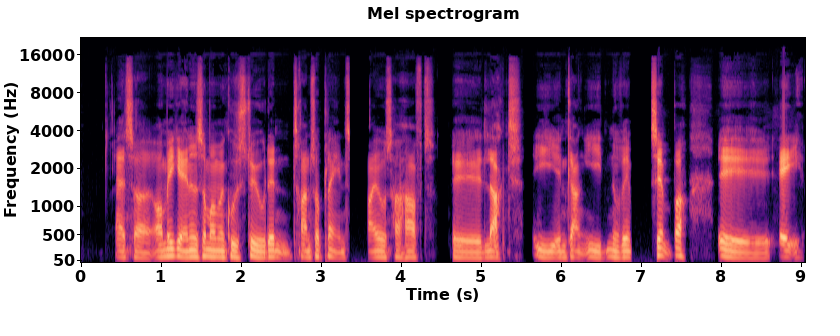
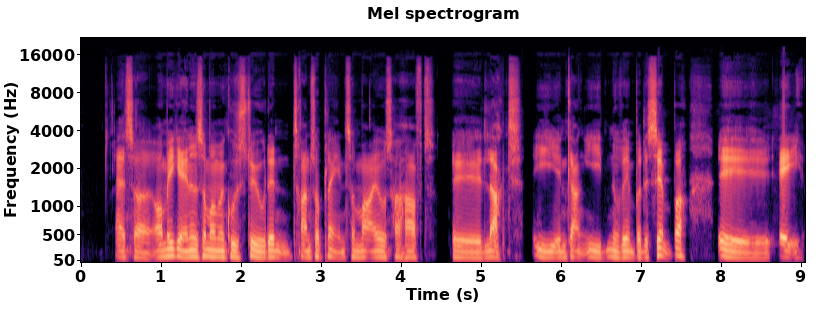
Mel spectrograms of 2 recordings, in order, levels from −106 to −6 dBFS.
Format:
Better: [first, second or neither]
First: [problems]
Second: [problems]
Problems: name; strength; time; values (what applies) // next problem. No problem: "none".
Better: second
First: audio cutting out; at 3.5 s and at 7 s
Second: none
